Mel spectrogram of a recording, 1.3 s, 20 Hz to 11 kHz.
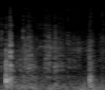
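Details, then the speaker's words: VW B4 Passat rear seat belt retractor held and shaken with belt under tension: two short light rattles of the inertia-lock check ball moving freely, normal, identifying which side cover to remove. "and shake it, you can actually hear that little check ball rattling around."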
